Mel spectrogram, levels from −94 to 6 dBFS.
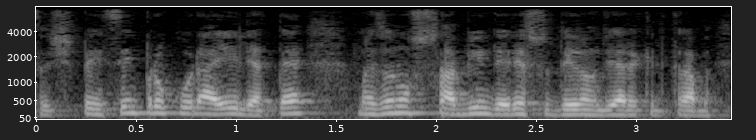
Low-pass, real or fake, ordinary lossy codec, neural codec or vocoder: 7.2 kHz; real; none; none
